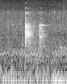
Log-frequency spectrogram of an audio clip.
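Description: Spring onions, green and red capsicum, cumin, fennel and pepper powder sautéing in a pan for a chicken mushroom roast, a soft steady sizzle with two brief louder hissing bursts as the mix is stirred, close and without talk.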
